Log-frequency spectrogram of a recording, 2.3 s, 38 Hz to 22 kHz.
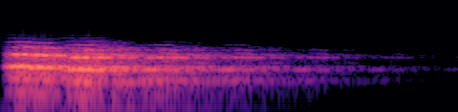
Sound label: ethno, 125, A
